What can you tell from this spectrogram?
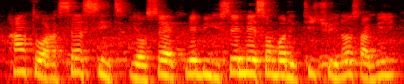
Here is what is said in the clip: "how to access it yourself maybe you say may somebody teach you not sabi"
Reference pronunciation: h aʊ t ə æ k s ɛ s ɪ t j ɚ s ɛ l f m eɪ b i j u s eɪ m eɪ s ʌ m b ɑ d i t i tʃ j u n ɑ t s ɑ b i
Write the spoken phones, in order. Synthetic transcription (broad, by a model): h aʊ t ə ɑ s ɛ s ɪ t j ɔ s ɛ l f m eɪ b i j u s eɪ m eɪ s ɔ m b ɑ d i t i tʃ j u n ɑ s ɑ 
